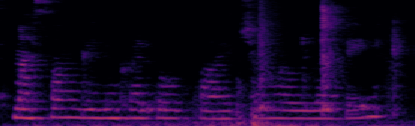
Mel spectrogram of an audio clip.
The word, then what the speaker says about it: General Levy: I like how you said General Levy as if you weren't sure exactly how it's pronounced. – I'm not. – But you did well.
